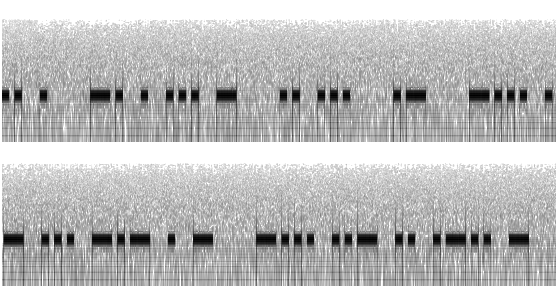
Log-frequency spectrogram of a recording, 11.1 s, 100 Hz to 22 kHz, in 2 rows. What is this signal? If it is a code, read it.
Morse code, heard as a keyed tone, machine-sent, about 19 wpm, 620 Hz. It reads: … NEST IS A BASKET BUILT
